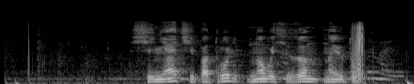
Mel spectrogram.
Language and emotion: Russian, neutral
